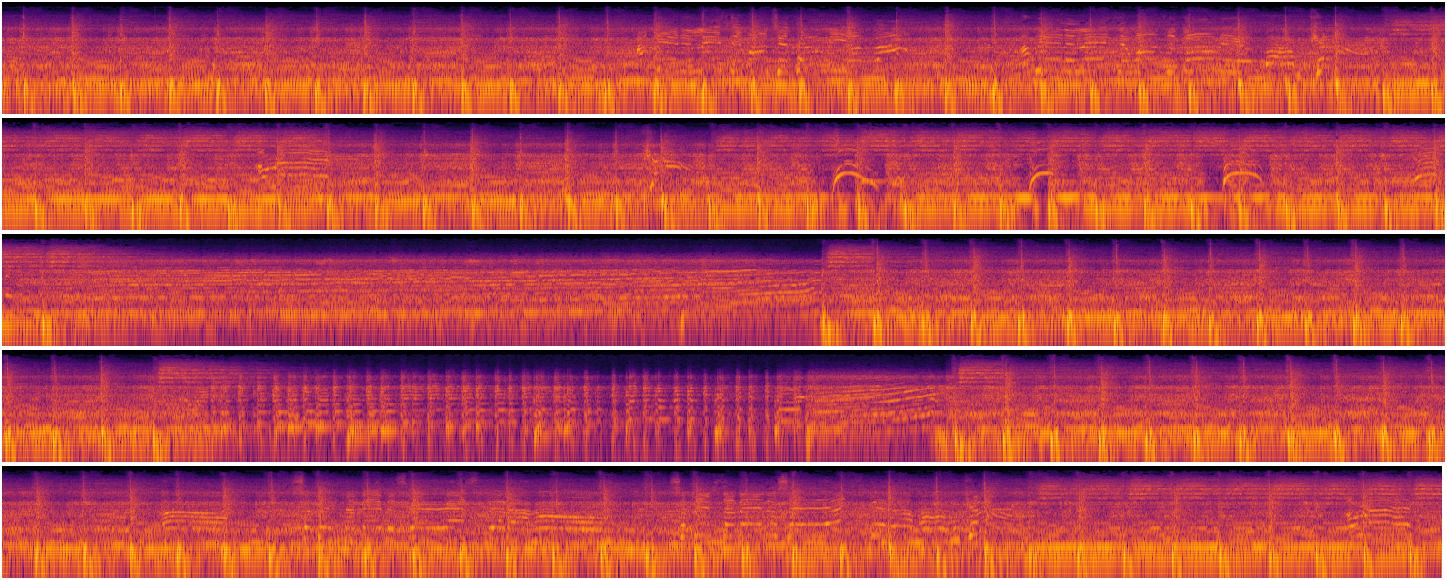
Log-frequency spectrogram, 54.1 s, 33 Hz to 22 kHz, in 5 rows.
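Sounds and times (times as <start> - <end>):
drums: 0.0 - 54.0
guitar rock music: 0.0 - 54.0
rising sweep: 22.3 - 27.8.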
